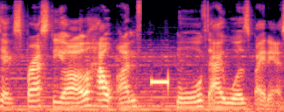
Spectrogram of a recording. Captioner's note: beep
